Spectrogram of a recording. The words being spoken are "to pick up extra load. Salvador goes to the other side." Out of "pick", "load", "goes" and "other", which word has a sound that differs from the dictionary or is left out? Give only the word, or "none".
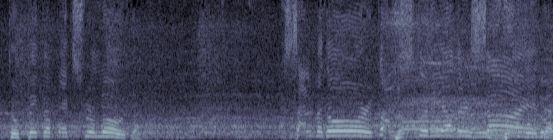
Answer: goes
